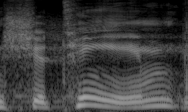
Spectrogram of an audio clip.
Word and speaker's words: Shittim: In just a moment, we're going to read that the Israelite spies are sent from their camp in Shittim.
